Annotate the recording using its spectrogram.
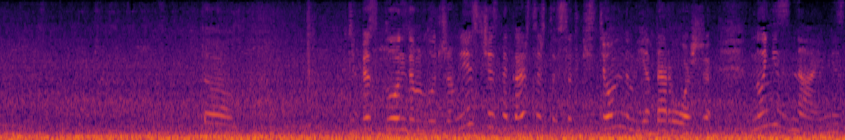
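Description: Steady low road rumble inside a moving car's cabin, with a voice talking over it from about two seconds in.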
